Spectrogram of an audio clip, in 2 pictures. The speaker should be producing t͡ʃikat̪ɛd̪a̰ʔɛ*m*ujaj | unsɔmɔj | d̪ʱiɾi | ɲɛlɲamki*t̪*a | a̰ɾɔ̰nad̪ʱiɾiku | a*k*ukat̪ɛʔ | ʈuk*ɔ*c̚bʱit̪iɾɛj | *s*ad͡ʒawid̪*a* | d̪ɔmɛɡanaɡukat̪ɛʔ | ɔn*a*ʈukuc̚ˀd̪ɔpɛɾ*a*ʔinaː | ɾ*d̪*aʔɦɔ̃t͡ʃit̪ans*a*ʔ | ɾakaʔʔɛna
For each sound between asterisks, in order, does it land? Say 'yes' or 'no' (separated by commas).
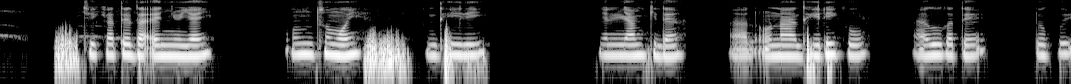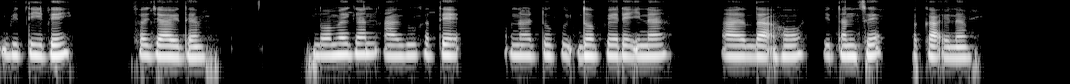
no, no, no, no, yes, yes, yes, no, yes, no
